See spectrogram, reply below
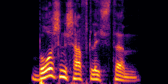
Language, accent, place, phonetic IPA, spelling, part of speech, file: German, Germany, Berlin, [ˈbʊʁʃn̩ʃaftlɪçstəm], burschenschaftlichstem, adjective, De-burschenschaftlichstem.ogg
- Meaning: strong dative masculine/neuter singular superlative degree of burschenschaftlich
